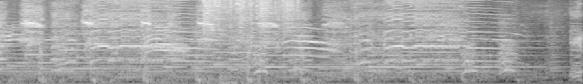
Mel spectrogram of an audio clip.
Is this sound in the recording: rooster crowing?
yes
